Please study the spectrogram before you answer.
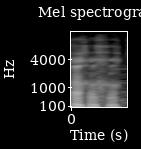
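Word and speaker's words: Seamus: Pronounced Sham.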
